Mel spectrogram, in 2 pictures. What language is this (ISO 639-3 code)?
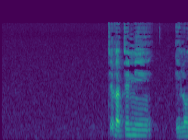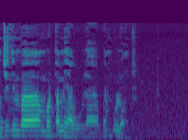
bnm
